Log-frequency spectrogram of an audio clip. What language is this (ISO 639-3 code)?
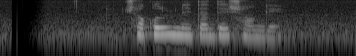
ben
